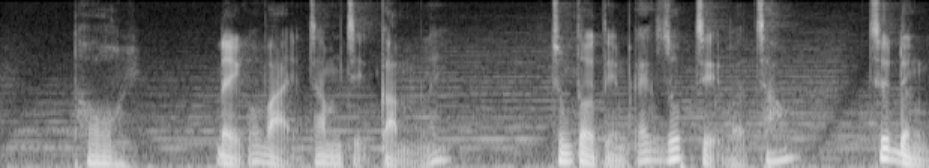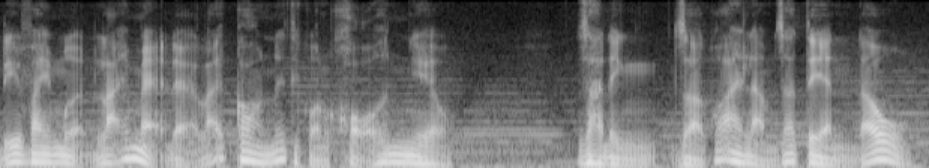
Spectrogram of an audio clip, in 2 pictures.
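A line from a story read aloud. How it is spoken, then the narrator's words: Sighing. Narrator (Vietnamese): thở dài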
